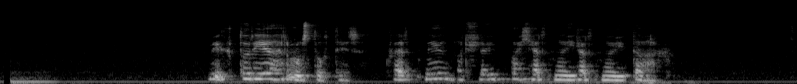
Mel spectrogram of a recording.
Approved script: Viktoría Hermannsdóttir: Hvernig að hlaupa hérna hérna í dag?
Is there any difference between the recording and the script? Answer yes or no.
no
